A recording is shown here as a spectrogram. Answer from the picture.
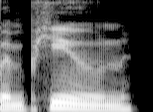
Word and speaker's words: impugn: To impugn, this word has 2 syllables, and the stress is on that second syllable.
